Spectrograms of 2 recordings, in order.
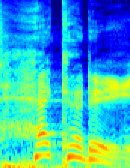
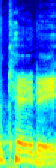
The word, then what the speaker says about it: Hecate: Apparently, her name's pronounced Hecade. And it's also very mad at the fact that people are calling her Katie.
